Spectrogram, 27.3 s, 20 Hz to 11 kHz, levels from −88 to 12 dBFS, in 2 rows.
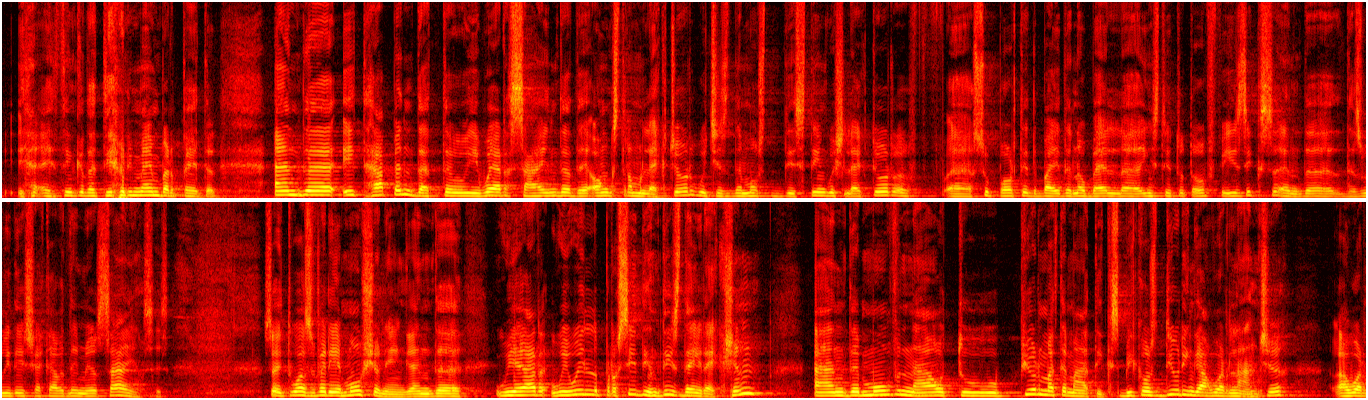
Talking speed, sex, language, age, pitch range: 145 wpm, male, German, 50-69, 160-200 Hz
